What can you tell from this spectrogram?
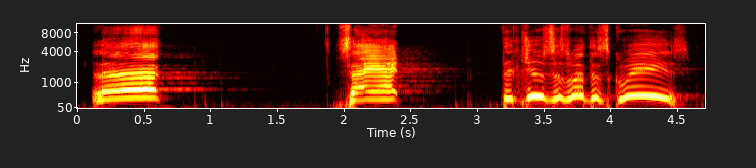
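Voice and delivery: very high, loud commanding shout; Richetta. Acted. Enforcer catching someone selling, loud high shouted commands. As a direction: shout the orders and slogan. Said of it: "And he'll tell you right there".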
